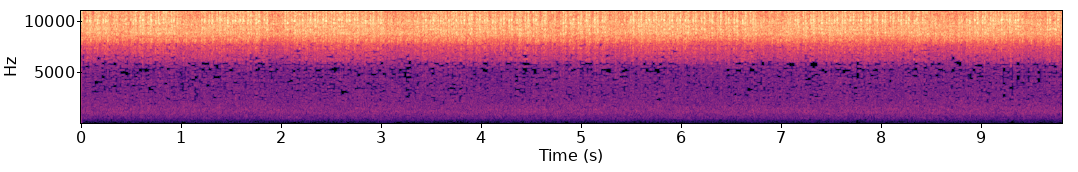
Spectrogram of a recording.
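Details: Male crickets chirping by scraping wing against serrated wing vein; an unbroken, very high, buzzy trill with gentle waves in loudness and nothing else audible.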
